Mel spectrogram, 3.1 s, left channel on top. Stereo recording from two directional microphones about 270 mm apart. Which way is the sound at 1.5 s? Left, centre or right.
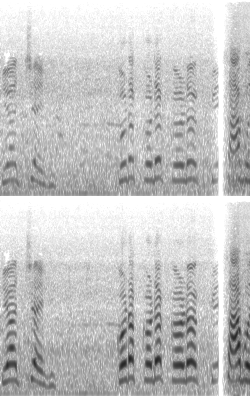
Centre.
